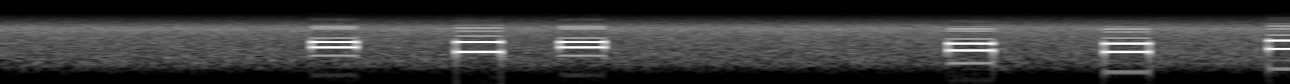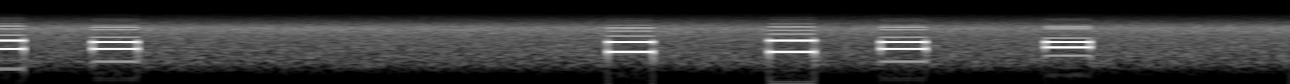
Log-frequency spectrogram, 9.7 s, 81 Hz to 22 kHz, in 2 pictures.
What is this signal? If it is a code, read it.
DTMF, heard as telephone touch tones, dialled by hand, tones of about 170 ms. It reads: 020 4198 2380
